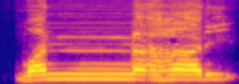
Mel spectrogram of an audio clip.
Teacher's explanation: नून पे गुन्ना है, राब पतला पढ़ेंगे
